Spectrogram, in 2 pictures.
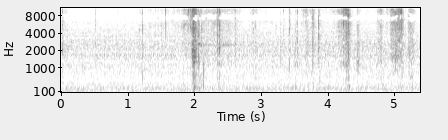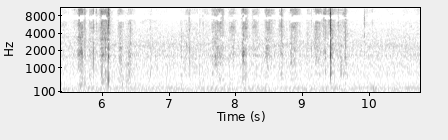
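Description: Scissors snipping and scraping through a chocolate Nesquik drink carton as it is cut open, in scattered irregular cuts, with a sharp click about two seconds in and another near the end.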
